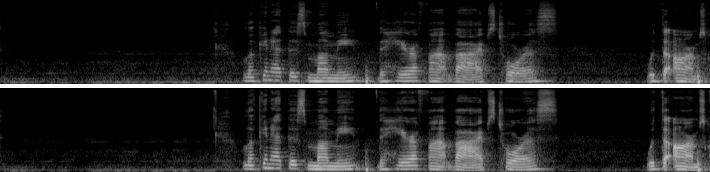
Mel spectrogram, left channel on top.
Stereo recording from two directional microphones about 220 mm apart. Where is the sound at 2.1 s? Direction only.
35° right (ahead or behind).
